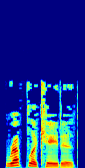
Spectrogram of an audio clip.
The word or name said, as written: replicated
